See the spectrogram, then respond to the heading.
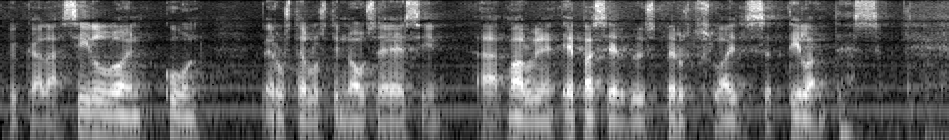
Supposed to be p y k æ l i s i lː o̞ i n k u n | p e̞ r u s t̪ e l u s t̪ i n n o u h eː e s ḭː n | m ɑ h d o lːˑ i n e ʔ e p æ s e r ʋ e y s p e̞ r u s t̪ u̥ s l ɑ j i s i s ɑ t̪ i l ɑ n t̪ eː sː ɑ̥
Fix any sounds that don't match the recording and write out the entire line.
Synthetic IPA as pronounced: p y k æ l æ s i lː o̞ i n k u n | p e̞ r u s t̪ e l u s t̪ i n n o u s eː e s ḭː n | m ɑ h d o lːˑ i n e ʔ e p æ s e r ʋ e y s p e̞ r u s t̪ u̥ s l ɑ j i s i sː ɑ t̪ i l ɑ n t̪ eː sː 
